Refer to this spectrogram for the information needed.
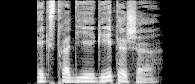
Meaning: inflection of extradiegetisch: 1. strong/mixed nominative masculine singular 2. strong genitive/dative feminine singular 3. strong genitive plural
- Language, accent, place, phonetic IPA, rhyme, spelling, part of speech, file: German, Germany, Berlin, [ɛkstʁadieˈɡeːtɪʃɐ], -eːtɪʃɐ, extradiegetischer, adjective, De-extradiegetischer.ogg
